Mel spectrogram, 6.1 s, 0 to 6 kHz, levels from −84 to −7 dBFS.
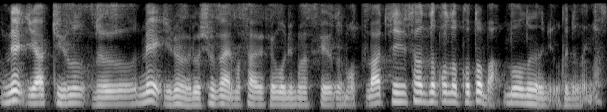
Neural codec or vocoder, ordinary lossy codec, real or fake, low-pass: autoencoder, 22.05 kHz, a latent of 192 numbers a frame, VITS, trained on one speaker; none; fake; 5.4 kHz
